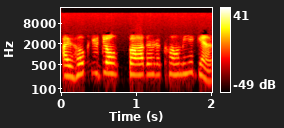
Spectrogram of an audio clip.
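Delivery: put-on woman's voice. Repeating a woman's parting line back, doing an imitation of her. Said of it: "That's my imitation of her".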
